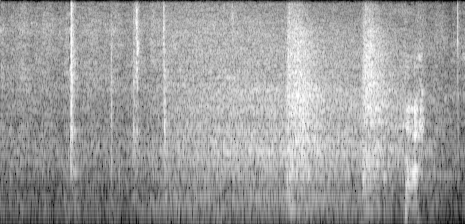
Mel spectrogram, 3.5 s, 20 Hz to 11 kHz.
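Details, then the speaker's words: Auction Jeep Liberty 3.7 that cranks, starts occasionally, stalls and won't idle, throttle light flashing: catches briefly with irregular loud clanks and bangs over a ragged run before shutting off; serious mechanical engine noise, cause unknown. "so yeah we have a few issues it doesn't sound good whatever it is I'll say that much"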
